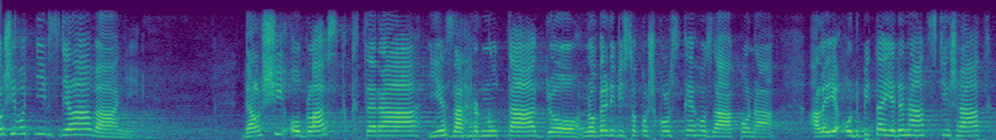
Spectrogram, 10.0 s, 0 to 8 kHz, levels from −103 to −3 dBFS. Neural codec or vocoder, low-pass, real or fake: none; 7.2 kHz; real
